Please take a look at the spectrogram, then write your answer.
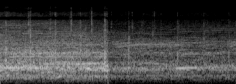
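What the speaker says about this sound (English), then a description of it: "And all they're doing is clapping." A crowd at an Ole Miss event claps and cheers, a loud sustained wash of applause with shouts mixed in.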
